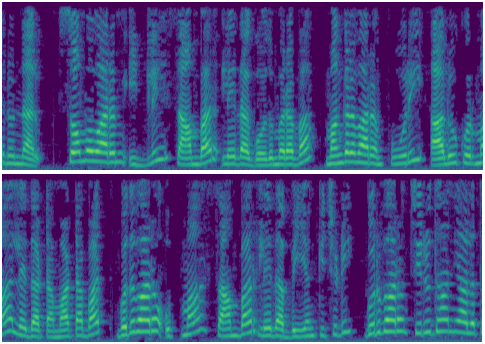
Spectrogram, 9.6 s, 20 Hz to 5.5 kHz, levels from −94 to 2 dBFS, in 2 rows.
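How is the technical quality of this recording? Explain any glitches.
Nothing here stands out as a glitch; it runs smoothly the whole way, with no dropouts, clicks or other interruptions to point to.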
